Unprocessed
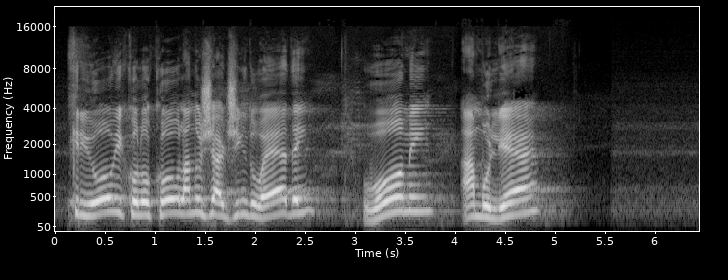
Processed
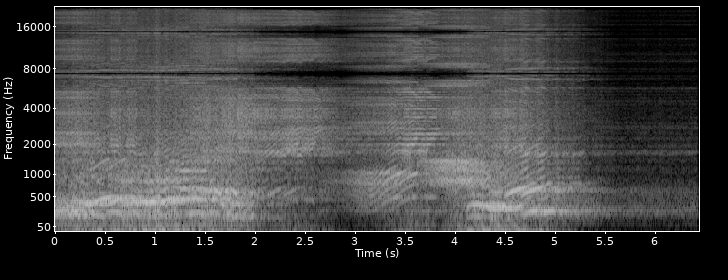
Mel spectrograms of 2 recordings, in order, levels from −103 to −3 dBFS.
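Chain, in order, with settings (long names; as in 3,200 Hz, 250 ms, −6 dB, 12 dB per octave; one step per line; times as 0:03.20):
peak hold with a rise ahead of every peak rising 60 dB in 1.18 s
high-shelf EQ 4,100 Hz −7.5 dB
comb filter 3.6 ms, depth 41%
downward compressor, threshold −21 dBFS, peak gain reduction 8 dB
0:01.81–0:04.11: high-pass with resonance 2,900 Hz → 1,100 Hz, resonance Q 1.6
decimation without filtering 6×
gain into a clipping stage and back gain 29 dB
loudspeakers that aren't time-aligned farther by 33 metres −10 dB, 56 metres −2 dB
reverb whose tail is shaped and stops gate 400 ms flat, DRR 11.5 dB
level that may fall only so fast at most 38 dB per second
level −6 dB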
